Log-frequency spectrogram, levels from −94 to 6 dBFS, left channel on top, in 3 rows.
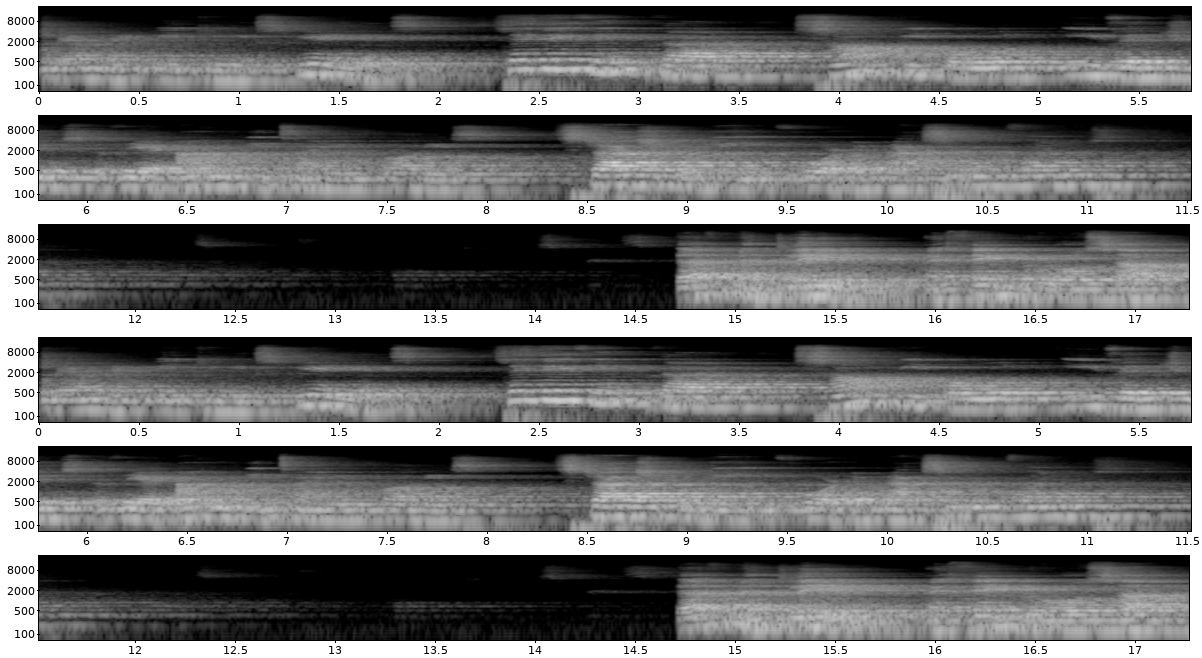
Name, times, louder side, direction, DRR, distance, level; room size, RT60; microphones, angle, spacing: voice 1, 0.0-1.9 2.3-3.4 3.8-7.9 8.4-11.0, equal, 15° right, -7 dB, 0.4 m, -24 dB
voice 2, 14.7-15.7 15.9-17.1, equal, 70° left, -8 dB, 1.2 m, -23 dB
5.2 x 2.1 x 4.0 m, 2.5 s
head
